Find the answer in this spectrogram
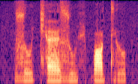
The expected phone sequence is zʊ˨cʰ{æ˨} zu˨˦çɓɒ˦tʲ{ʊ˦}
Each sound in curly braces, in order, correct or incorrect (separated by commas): correct, correct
